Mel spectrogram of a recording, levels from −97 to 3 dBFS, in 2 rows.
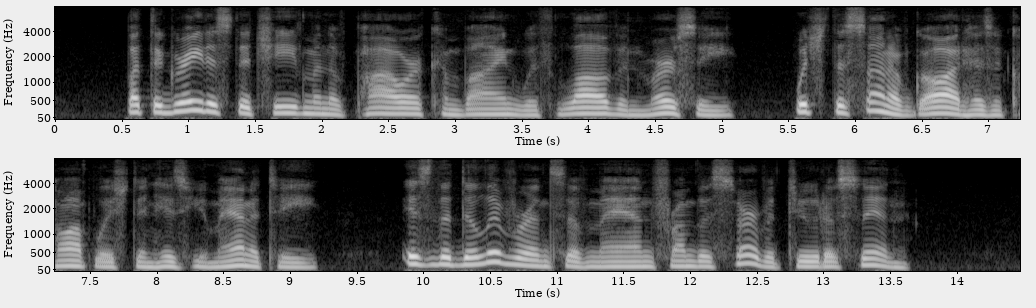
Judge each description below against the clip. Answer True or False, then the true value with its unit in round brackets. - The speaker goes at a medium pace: False (130 wpm)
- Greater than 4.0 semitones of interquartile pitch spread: True (4.9 semitones)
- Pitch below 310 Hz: True (140 Hz)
